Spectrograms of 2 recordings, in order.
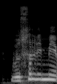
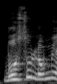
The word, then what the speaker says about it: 무슬림: 무슬림이 뭐 모슬림이 아니에요. 발음만 잘못하면 무슬림 그러고 모슬림이 되잖아요.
